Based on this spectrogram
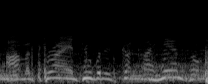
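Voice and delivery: high, pained effort on the rope; straining. Acted. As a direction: strain against the pulling rope.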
